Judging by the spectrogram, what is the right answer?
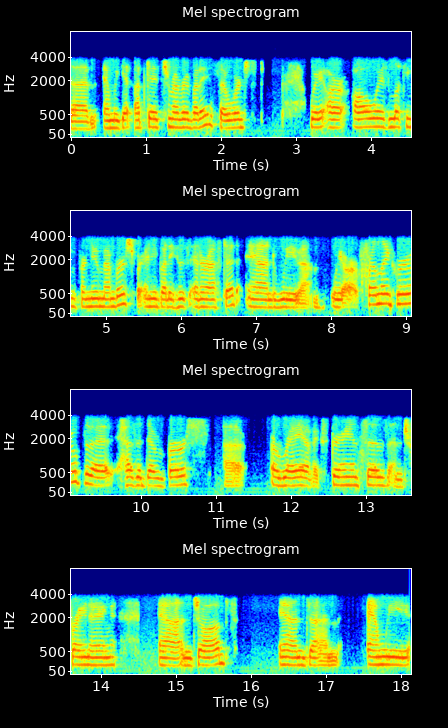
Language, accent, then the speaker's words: English; Coquille, Oregon, United States; Like I said, I grew up in Coos County in Coquille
